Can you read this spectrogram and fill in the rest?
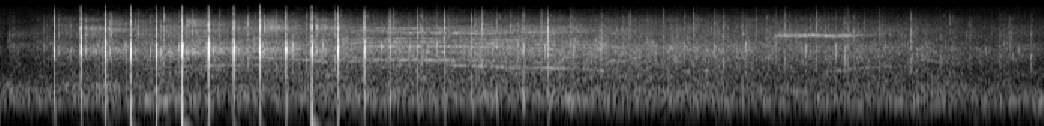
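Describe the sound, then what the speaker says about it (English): A commencement crowd at a Washburn University School of Law ceremony breaks into applause. Sharp individual claps come first, then they blur into a broad, moderate wash of clapping that slowly fades. "I invite you, if you can, to stand and applaud those in the audience"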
